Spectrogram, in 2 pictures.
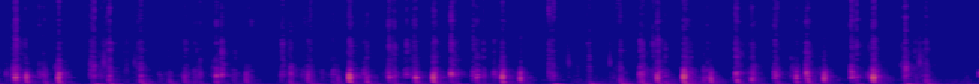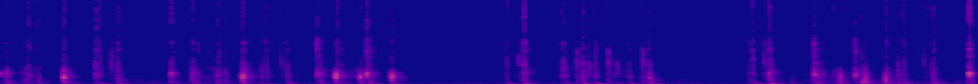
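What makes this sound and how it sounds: Fingertips type rapidly on a cream plastic-cased mechanical keyboard fitted with cat-themed plastic keycaps. A steady stream of short, crisp clacks with a soft low thump beneath each press dies away almost instantly, with brief pauses near seven and eight and a half seconds before the typing resumes.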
